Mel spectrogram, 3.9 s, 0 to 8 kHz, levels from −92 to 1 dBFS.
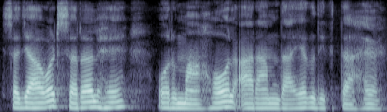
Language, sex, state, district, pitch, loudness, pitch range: Hindi, male, West Bengal, Alipurduar, 130 Hz, -18 LUFS, 120-140 Hz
